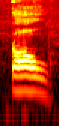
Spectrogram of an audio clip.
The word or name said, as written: Tao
